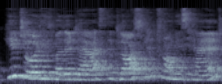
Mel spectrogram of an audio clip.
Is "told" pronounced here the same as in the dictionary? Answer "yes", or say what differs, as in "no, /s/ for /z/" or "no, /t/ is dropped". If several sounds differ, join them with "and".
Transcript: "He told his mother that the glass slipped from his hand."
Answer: no, /l/ is dropped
